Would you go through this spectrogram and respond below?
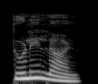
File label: "ತುಳಿಲಾಳ್", Kannada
